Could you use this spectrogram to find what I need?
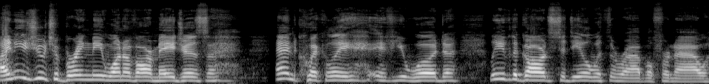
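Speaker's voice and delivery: booming king voice, very loud, commanding shout. Voicing a king who calls through the door for a mage: king shouting to his assistant. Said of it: "and he shouts".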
